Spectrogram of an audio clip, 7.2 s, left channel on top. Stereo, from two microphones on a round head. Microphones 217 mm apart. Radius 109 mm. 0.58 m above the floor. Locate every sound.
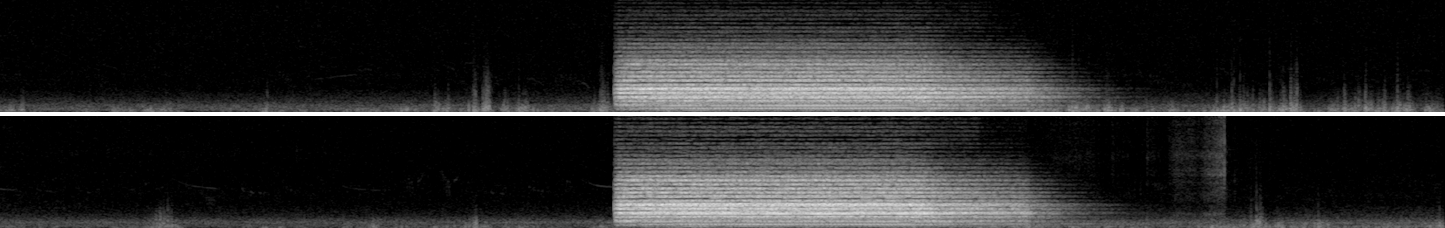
3.1 s an alarm: 25° right (ahead or behind), 0.9 m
